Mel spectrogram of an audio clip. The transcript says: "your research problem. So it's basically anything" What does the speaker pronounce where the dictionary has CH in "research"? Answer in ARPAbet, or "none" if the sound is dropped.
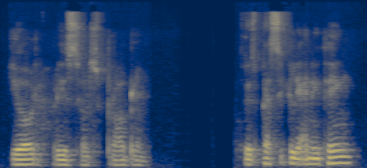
CH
